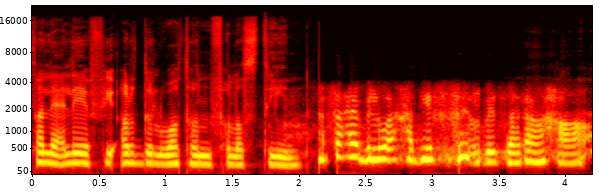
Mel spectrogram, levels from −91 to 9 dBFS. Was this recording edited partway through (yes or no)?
yes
